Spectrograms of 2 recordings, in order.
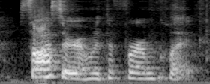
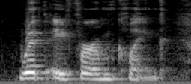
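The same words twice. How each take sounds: First: "click" said with a plain k ending; "firm click" ending hard on k, the misread word. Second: "clink" said with a nasal ng before the k, slower; slow down and land "clink" with the ng sound; corrected clink. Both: Shown as a demonstration.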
